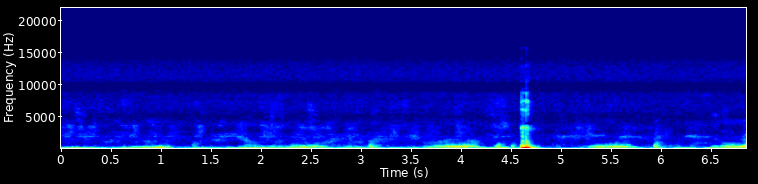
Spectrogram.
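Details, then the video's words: English Bulldog snoring: soft, rhythmic low rasping breaths repeating roughly every second, with one sharper snort partway through, in a quiet indoor setting. "Opie Snoring"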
